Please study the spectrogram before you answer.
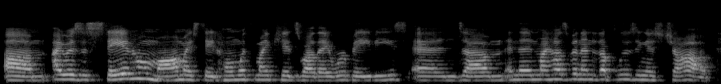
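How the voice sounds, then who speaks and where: A middle-aged woman on a career panel, telling her path earnestly with many fillers and pauses. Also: medium pitch, steady tone, fairly bright tone, highs cut off. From South Florida. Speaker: school district HR manager, panelist.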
